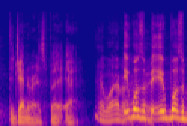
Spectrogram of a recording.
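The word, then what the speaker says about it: DeGeneres: jerz with George Bush de jerz is that what her name is you think so yeah I mean pronounced slightly different I think it's degenerous but yeah yeah whatever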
